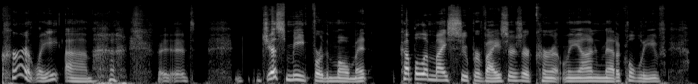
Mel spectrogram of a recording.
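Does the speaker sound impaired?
No.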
